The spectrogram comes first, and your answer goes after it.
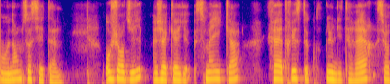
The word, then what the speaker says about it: Smaïka: C'est bien comme ça que ton prénom se prononce, pardon? Oui, en Smaïka. effet, Smaïka.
